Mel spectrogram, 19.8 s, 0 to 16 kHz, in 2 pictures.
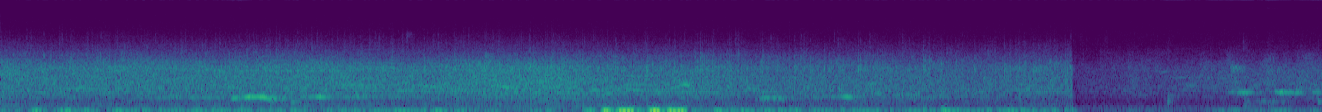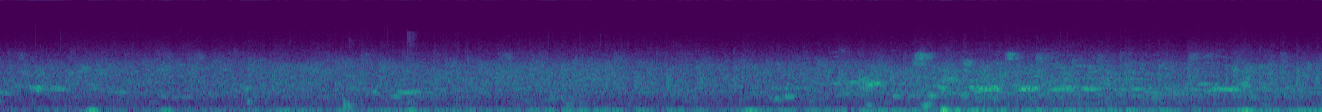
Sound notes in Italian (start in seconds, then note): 0.0 Applauso; 8.0 Applauso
